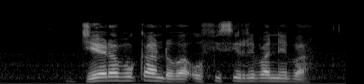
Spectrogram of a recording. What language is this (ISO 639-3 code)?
ven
